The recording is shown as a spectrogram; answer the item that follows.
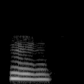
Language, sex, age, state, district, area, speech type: Marathi, female, 30-45, Maharashtra, Nagpur, rural, conversation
